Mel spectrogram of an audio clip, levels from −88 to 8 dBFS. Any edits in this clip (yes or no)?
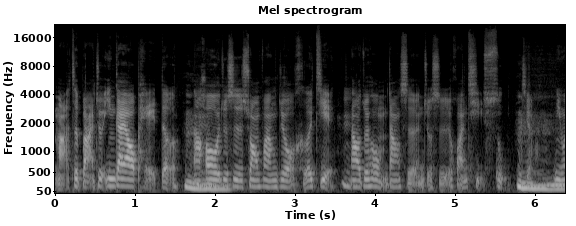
yes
